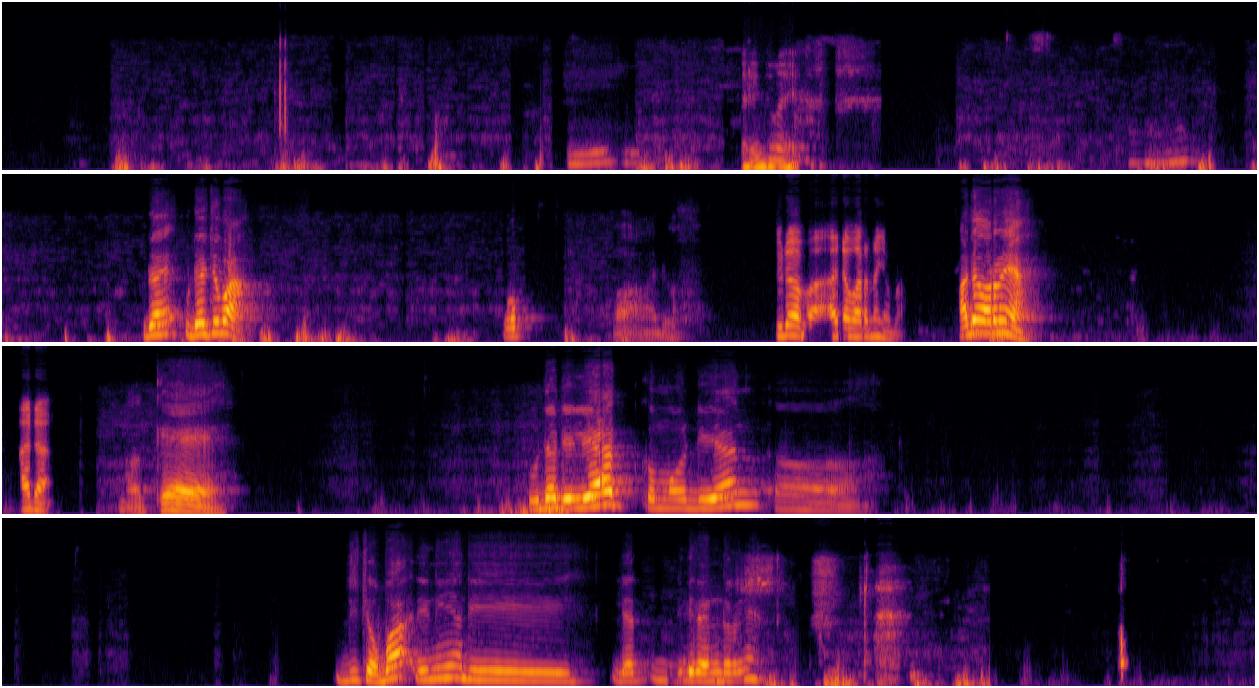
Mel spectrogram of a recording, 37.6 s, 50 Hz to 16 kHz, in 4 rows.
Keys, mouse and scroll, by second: 4.7 click, 7.6 click, 11.2 click, 14.5 click, 16.3 click, 19.9 click, 24.2 click, 36.1 click.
